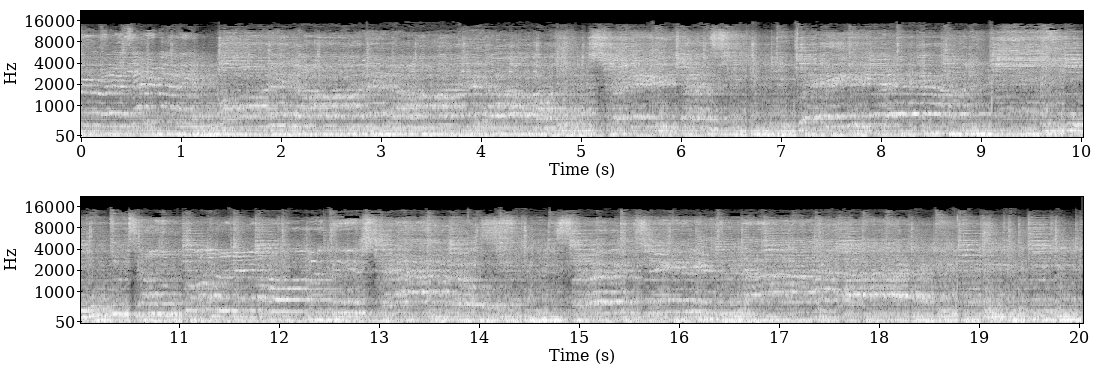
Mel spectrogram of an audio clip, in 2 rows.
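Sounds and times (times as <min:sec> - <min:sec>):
drums: 0:00.0 - 0:20.0
live rock band with orchestra: 0:00.0 - 0:20.0
vocalists singing together: 0:01.2 - 0:19.2.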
